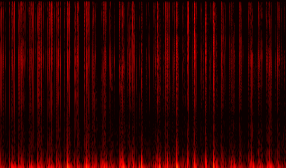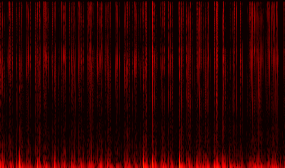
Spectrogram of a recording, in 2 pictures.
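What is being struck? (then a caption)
Acrylic press-on nails. Long pink acrylic press-on nails with black moon art, on interlaced fingers, tap and scratch against each other quickly. The result is a rapid, uneven stream of sharp clicks with a bright, scratchy hiss and soft low thumps underneath.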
